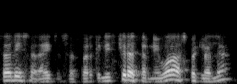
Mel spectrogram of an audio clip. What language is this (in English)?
Kannada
